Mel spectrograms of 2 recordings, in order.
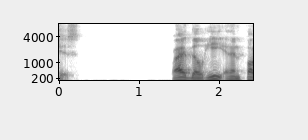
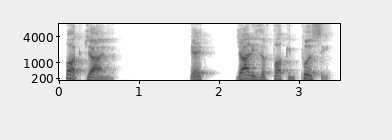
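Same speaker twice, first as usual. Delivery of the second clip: ordinary talk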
